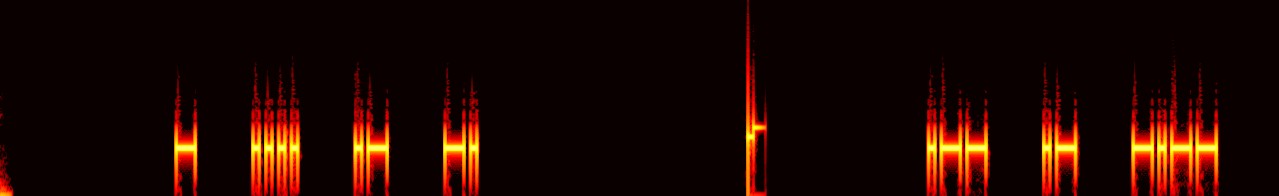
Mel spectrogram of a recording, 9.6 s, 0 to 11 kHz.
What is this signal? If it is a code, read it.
Morse code, heard as a keyed tone, about 25 wpm, spaced as for 14 wpm, 700 Hz. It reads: THAN WAY
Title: 3x Character Spacing - Top 100 Words - 25wpm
